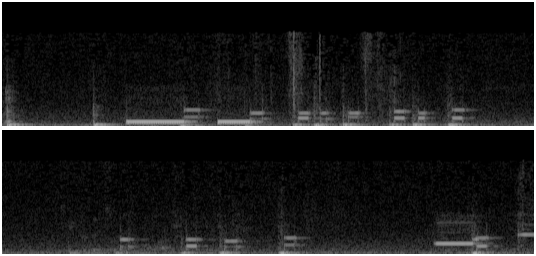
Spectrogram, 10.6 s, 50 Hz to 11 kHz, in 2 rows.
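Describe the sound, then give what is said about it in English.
Telephone keypad dialing tones: a quick series of short two-tone beeps in irregular bursts, some held slightly longer, with a further tone near the end. “I wonder, do I, if I dial 417 on a 546? Don't dial 417 on it.”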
